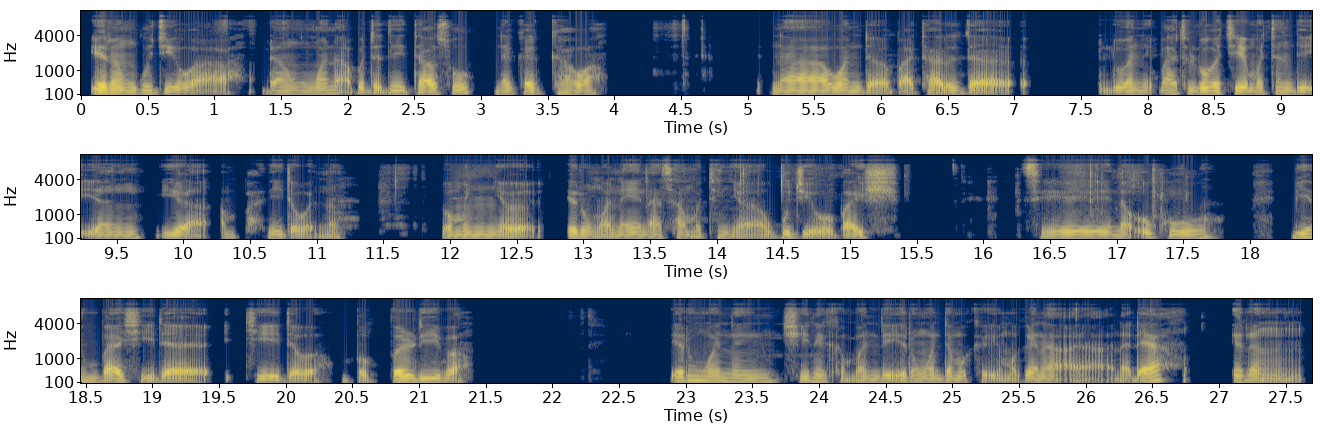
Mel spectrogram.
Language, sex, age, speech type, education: Hausa, male, 30-45, spontaneous, tertiary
